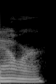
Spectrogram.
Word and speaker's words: hour: For instance, an hour starts with the vowel H, but the H is silent, so it's the sound OW that determines the use of an.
